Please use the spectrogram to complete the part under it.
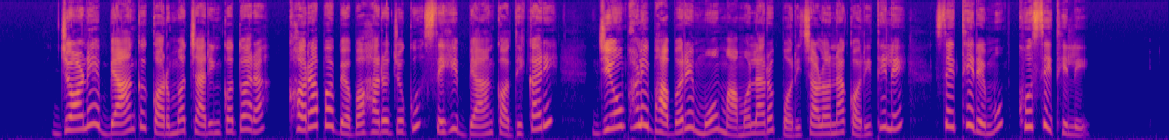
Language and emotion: Odia, happy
